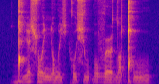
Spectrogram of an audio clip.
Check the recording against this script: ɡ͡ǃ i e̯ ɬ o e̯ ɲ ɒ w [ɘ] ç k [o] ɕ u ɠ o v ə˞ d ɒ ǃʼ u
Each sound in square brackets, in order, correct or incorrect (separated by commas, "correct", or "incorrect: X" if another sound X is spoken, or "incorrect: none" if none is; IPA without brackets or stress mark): correct, correct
